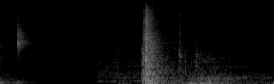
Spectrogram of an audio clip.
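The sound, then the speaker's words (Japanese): A bathroom door opens with a light click, then a louder sliding thud about a second later, followed by a steady hiss of room noise, with no voices. “風呂場のドアを開き、脱衣所に置いてあった携帯を彼は手にした。”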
